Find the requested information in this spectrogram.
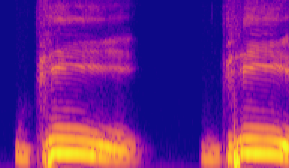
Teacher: F and ভি যখন তোমরা উচ্চারণ করবে, তখন তোমাদের উপরের দাঁত নিচের ঠোঁটের সঙ্গে টাচ করবে। ভি ভি, সবাই বলো মাই ডিয়ার সোলজার্স।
